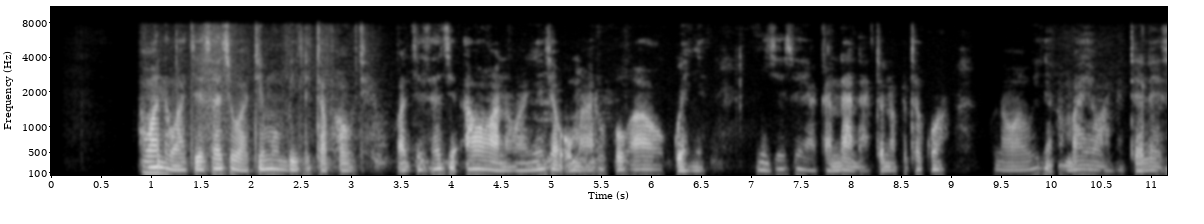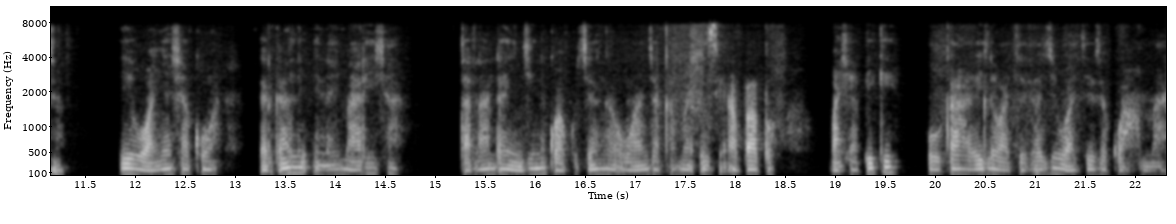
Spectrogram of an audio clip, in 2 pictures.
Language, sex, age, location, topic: Swahili, male, 18-24, Nakuru, government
